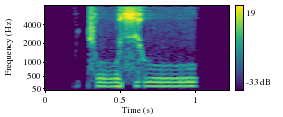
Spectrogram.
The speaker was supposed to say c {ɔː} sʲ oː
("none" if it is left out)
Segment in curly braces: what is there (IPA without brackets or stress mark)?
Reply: oː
